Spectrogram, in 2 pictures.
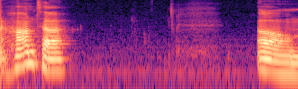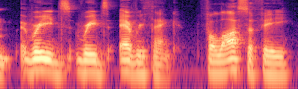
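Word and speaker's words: Haňťa: lover of literature um hanta i believe is how you pronounce his name not not too sure but it's h-a-n-t-a and hanta um reads reads everything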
